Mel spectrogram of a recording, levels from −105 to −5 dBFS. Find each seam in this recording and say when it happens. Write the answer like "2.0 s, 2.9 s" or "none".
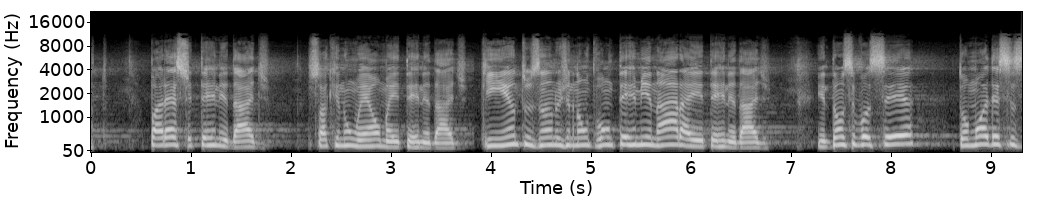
1.0 s, 3.8 s, 4.8 s

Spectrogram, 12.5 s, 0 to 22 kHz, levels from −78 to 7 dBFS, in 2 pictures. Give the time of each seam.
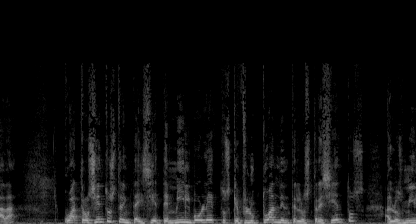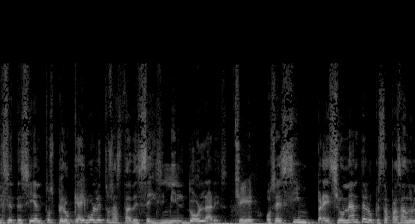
none

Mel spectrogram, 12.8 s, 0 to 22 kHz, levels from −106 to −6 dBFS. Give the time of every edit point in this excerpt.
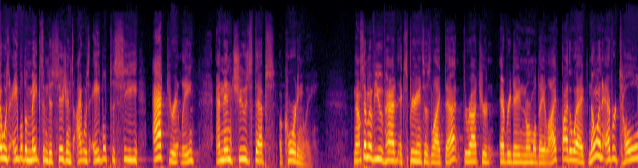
5.0 s, 5.5 s, 7.2 s, 11.7 s

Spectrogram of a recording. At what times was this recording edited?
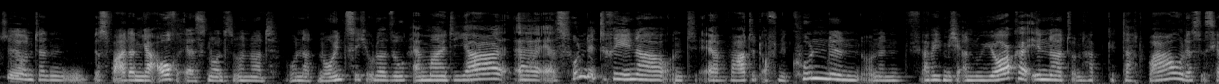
none

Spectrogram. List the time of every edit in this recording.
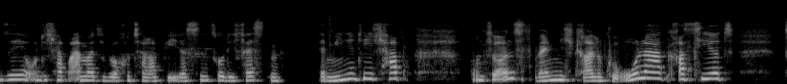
5.4 s

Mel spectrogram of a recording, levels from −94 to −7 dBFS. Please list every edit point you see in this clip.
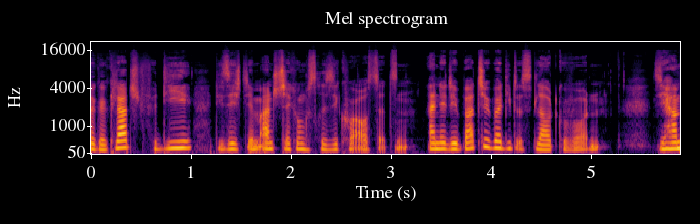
1.5 s, 4.2 s

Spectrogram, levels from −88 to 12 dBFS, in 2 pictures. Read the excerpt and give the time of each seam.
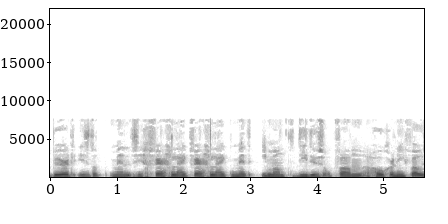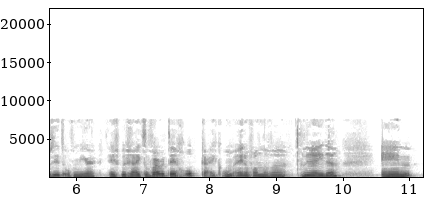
2.1 s, 4.3 s, 6.4 s, 8.2 s, 9.2 s

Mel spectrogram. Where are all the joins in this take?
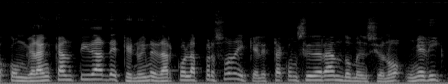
1.2 s, 1.5 s

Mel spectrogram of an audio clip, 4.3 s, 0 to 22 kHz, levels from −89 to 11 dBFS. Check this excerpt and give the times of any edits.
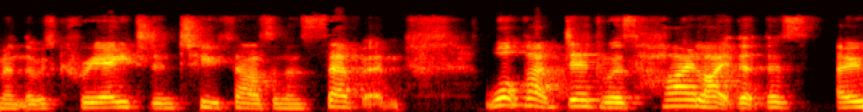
none

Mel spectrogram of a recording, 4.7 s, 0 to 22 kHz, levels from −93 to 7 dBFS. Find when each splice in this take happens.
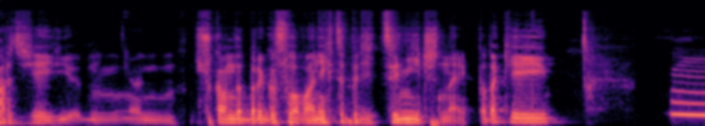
1.2 s

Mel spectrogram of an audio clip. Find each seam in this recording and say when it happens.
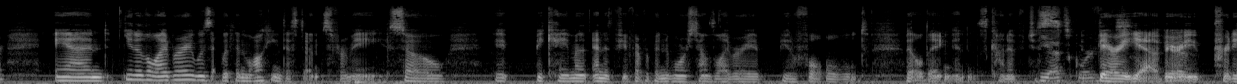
2.2 s, 6.1 s

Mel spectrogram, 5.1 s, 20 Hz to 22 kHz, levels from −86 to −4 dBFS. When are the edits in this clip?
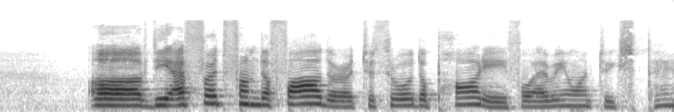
none

